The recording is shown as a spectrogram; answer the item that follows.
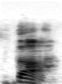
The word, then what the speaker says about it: ye: It's not a Y, it's a letter called thorn, and it stands for the TH sound, the. So it should never be pronounced ye old, it's the.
